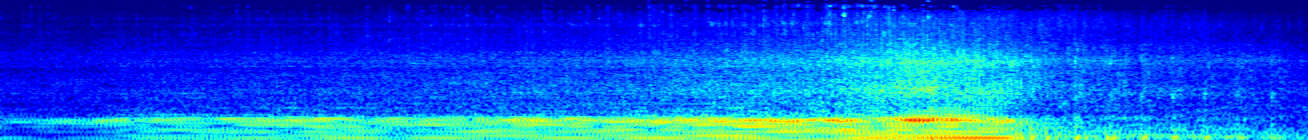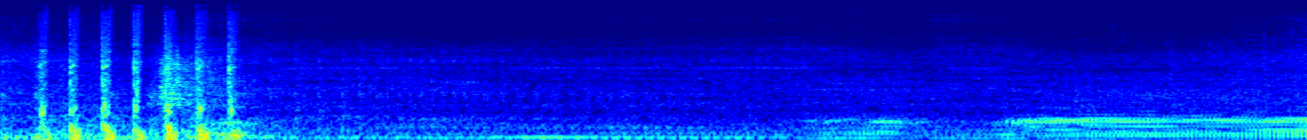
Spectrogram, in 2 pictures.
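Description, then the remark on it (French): Small moped and motorcycle engines whine and rise as one passes by, followed by a burst of sharp revving pulses, then a lower engine drone fading away. “Des sons, ben, c'est le bruit des motos là, les mobilettes là, qui m'énervent.”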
